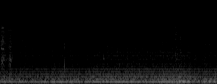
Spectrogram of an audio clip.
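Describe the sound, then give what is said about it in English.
Steady rain drums on the roof of a studio building in a continuous, even patter, heard from inside and fairly soft, with a low electrical hum running underneath; it is 69 degrees outside. No one speaks. “I hear the rain beating down on the roof here at the studios where it tells me it's 69 degrees outside.”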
